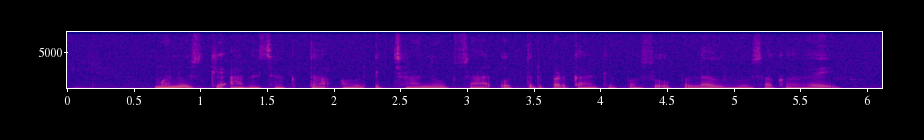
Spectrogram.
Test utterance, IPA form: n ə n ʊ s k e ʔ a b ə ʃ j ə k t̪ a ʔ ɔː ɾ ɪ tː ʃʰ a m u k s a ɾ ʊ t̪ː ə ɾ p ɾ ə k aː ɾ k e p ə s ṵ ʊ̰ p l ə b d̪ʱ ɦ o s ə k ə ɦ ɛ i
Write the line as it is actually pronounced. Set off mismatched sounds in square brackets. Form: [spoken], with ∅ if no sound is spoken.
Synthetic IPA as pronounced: [m] ə n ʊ s k e ʔ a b ə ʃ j ə k t̪ a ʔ ɔː ɾ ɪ tː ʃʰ a [n] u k s a ɾ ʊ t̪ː ə ɾ p ɾ ə k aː ɾ k e p ə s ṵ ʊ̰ p l ə b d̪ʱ ɦ o s ə k ə ɦ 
